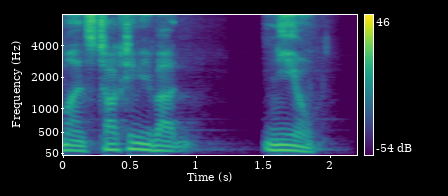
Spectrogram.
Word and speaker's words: NIU: Well, I think the company is pronounced NIU. It's N-I-U, NIU Technologies.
